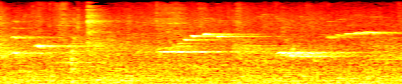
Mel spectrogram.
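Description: Caged birds chirping in short, high whistles at several pitches, some notes stepping upward, over a low background hum.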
